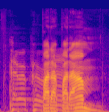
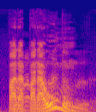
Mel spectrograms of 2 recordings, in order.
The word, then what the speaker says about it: Paraparaumu: Paraparam. Se pronuncia Paraparaumu. No sé de dónde viene el Paraparam.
